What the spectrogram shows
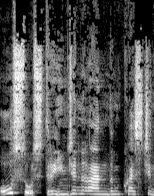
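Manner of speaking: put-on Welsh accent. Asking a question while attempting Rhiannon's accent: Rhiannon's Welsh accent. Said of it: "That's Welsh".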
